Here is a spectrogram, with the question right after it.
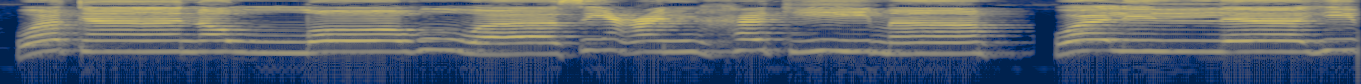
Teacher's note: یہاں اللہ کا نام باریک پڑھا جائے گا کیونکہ اللہ کے نام سے پہلے زیر ہے۔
